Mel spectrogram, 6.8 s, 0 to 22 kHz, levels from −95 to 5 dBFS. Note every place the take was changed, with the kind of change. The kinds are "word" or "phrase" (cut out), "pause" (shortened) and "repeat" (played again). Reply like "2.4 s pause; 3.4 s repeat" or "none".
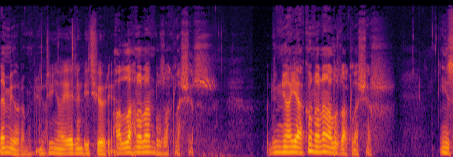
1.3 s word; 2.0 s word; 2.4 s word; 5.0 s word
